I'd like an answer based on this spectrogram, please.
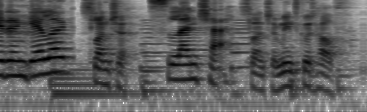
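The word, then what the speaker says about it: Sláinte: Slancha.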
